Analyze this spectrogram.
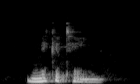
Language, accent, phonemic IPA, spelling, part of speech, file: English, Southern England, /ˈnɪkətiːn/, nicotine, noun, LL-Q1860 (eng)-nicotine.wav
- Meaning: 1. An alkaloid (C₁₀H₁₄N₂), commonly occurring in the tobacco plant 2. Tobacco or cigarettes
